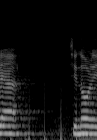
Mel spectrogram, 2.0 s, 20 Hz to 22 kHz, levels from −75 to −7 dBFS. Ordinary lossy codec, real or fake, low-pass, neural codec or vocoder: none; real; 7.2 kHz; none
